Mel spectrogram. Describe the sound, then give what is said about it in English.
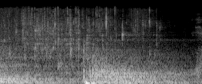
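The ship HMS Galileo crashes into a lake of digestive acid inside the belly of a giant creature, the Leviathan: a deep, heavy thud hits about midway through a steady wash of churning, dripping liquid that keeps bubbling and sloshing afterward. No one speaks. “Sailing between teeth the size of skyscrapers, the ship freefalls into the belly of the beast before crashing into a lake of digestive acid.”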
